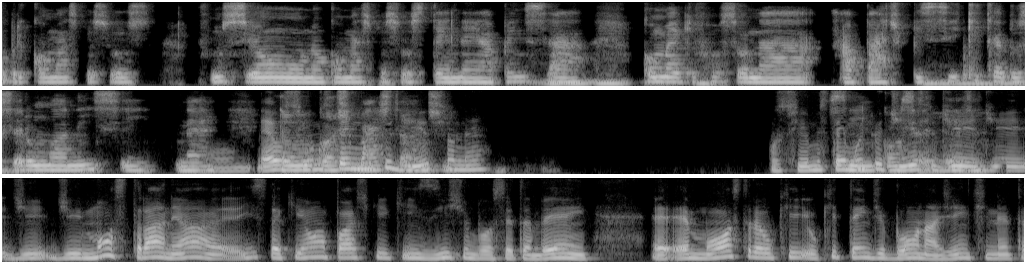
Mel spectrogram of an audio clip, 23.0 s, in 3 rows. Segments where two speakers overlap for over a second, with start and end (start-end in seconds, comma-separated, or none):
9.7-11.1, 13.8-15.1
